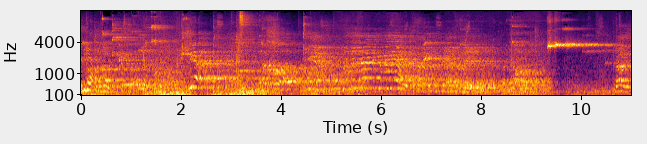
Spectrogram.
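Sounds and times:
referee's whistle blast: 9.3 - 10.7.

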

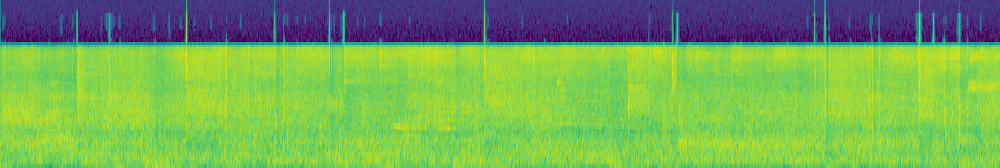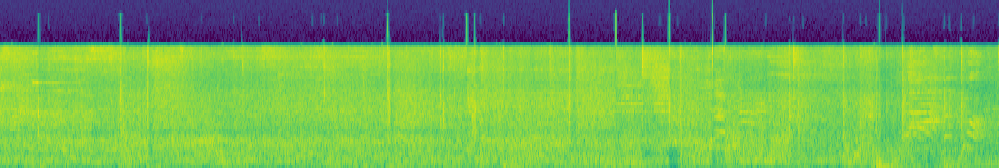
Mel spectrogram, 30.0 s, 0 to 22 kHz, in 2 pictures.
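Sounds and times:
skateboards rolling on concrete: 0.0 - 29.9.

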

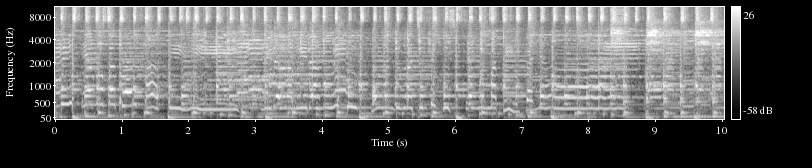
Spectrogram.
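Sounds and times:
band playing instrumental: 0.0 - 10.0
steady drum beat: 0.0 - 10.0.

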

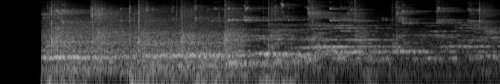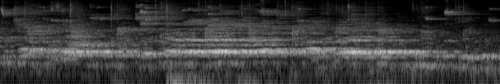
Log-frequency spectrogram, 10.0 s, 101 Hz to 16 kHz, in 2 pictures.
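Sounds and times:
spectators' voices: 0.4 - 10.0.

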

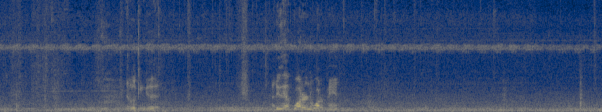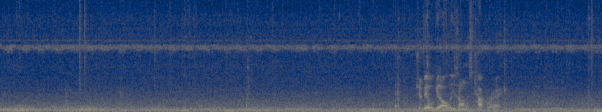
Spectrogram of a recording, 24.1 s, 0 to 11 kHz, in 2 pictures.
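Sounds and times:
insects droning: 0.0 - 24.0
low outdoor rumble: 0.0 - 24.0.

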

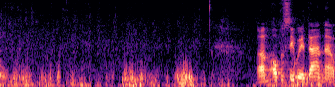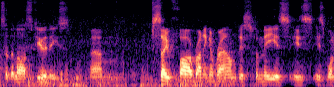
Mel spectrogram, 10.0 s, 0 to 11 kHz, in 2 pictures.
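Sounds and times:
wind buffeting microphone: 0.0 - 9.2.

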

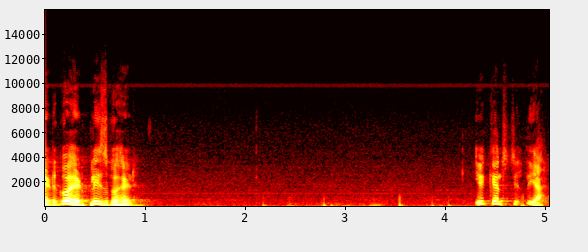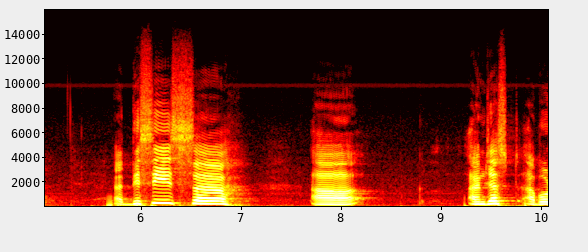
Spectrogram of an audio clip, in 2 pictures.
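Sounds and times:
faint low thumps: 2.2 - 6.2.

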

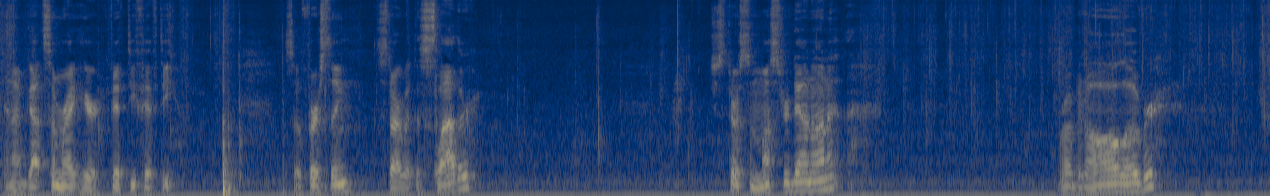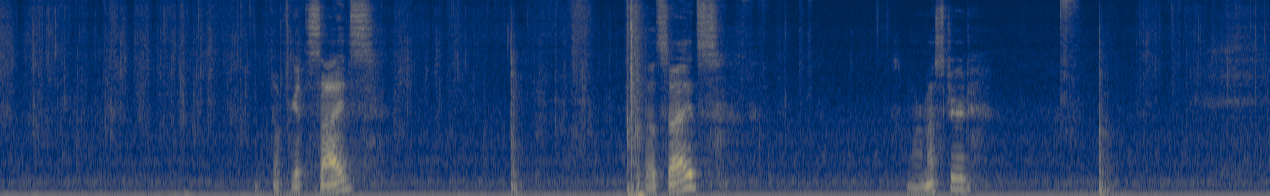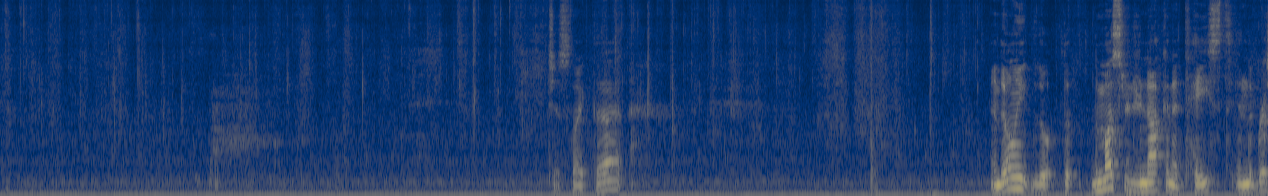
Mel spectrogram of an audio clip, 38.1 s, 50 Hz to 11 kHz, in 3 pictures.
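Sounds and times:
wet smearing sounds: 0.0 - 2.2, 2.9 - 20.7, 24.0 - 38.0
steady low hum: 0.0 - 38.0.

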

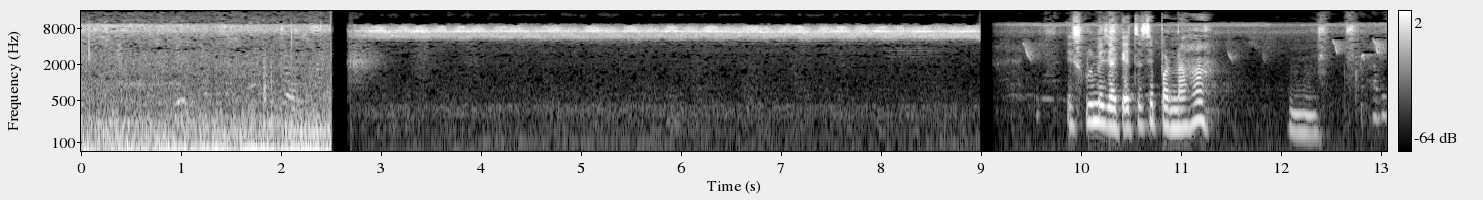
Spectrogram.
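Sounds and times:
car interior rumble: 0.0 - 2.5
high-pitched insect chorus: 0.1 - 9.0.

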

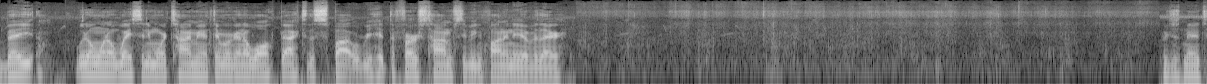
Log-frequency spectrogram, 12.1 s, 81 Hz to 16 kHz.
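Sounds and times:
steady high hiss: 0.0 - 12.0
people walking through grass: 4.0 - 12.0.

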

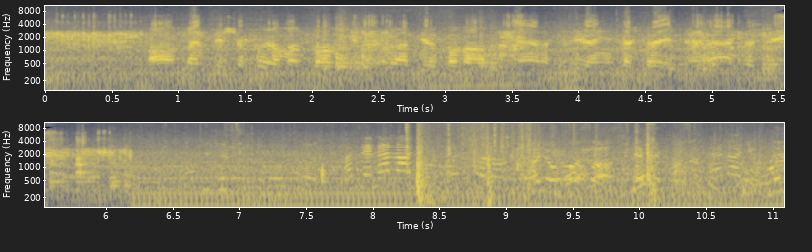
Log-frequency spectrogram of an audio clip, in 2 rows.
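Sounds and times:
power unit engine hum: 0.0 - 11.0
voices: 0.0 - 11.0
sharp cracks of metal cab: 8.2 - 10.3.

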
